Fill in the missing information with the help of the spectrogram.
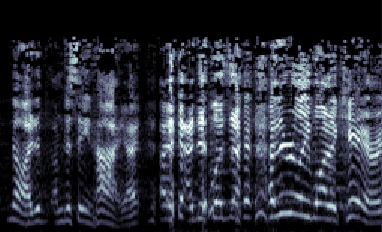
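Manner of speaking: laughing through the quote; loud comic retelling with laughs; laughing retold brush-off. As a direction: imitate an awkward brush-off, chuckling.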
